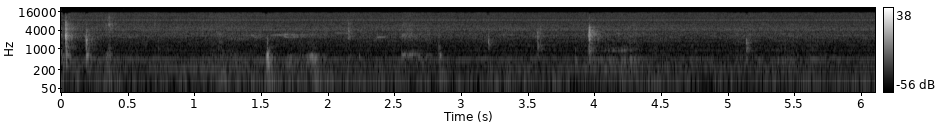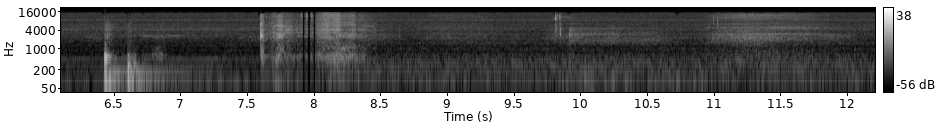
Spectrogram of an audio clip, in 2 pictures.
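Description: Handling of a homemade wooden six-bottle carrier loaded with beer bottles: a few light knocks, then one loud thump about six and a half seconds in as it is lifted or set down, followed by rustling.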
